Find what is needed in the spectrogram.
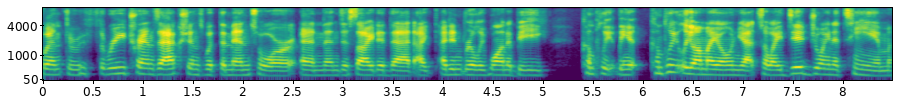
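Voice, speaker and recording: A woman with a New York accent talks at a fairly quick pace with hardly any pauses. Her pitch is fairly low and her intonation fairly even. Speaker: real estate agent. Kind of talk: interview. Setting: video call.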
